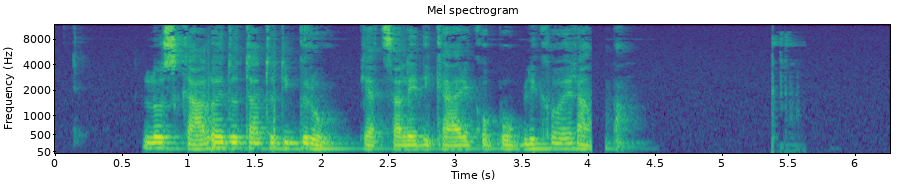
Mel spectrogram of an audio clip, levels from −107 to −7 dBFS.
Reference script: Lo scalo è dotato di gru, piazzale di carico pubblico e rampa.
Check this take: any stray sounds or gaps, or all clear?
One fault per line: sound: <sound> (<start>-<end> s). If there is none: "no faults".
sound: dropout (4.0-4.1 s)
sound: thud (5.4-5.7 s)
